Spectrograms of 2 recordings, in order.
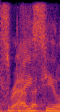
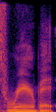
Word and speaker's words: rarebit: It's not spicy rabbit. Like hot spicy. It's rarebit is how you pronounce it. It's not. Rarebit. It looks like rabbit.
